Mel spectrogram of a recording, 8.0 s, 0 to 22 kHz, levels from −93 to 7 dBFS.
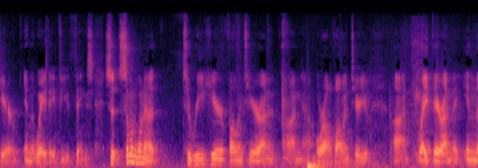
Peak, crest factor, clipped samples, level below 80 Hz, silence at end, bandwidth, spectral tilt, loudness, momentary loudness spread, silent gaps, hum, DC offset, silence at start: -2 dBFS; 18 dB; under 0.1%; -30 dBFS; 0 s; 15.5 kHz; -6.5 dB/octave; -22 LUFS; 11 LU; none; none; under 0.1%; 0 s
